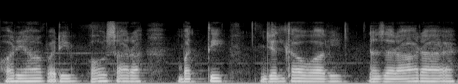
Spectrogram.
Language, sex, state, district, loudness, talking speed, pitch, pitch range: Hindi, male, Jharkhand, Ranchi, -15 LUFS, 185 wpm, 140 Hz, 135-140 Hz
